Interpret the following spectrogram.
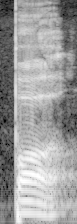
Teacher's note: प, देखिए प बोल के देखिए, दोनों ओठ सट रहा है, प, तो ये ओष्ठ से होता है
